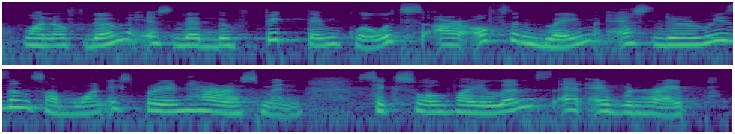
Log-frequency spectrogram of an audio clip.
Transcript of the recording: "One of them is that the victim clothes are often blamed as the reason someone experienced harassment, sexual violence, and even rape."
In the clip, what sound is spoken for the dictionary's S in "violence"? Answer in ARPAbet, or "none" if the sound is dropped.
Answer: S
